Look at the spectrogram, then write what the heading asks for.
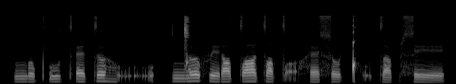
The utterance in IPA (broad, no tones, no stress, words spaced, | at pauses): ŋɤpʼutʼɛtə ɦo̰ | ŋ͡ǀəfeɾe tˤɛtə tˤo̰hɛɬɤ ǃʰo̰tapɬe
